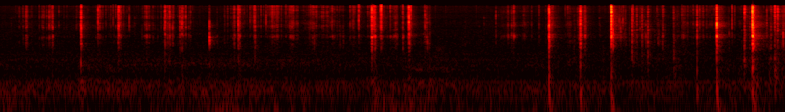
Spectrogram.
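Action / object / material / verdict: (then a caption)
scrape / salt scrub soap bar shaved with a blade / salt soap / none. A box-cutter blade scrapes and shaves the bubble-shaped side of a green solid salt scrub soap bar. Quick, irregular bright scratches and crisp crackling clicks sound over a faint low hum, with sharper snaps toward the end.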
